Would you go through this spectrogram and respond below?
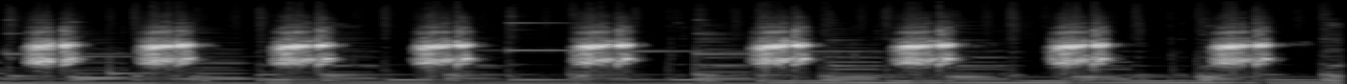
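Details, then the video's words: A frog gives a steady series of raspy, rattling croaks, about one per second, over soft music; frogs croak to attract mates and mark territory near water. "Frogs croak to attract mates and to mark their territory near the water."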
